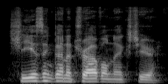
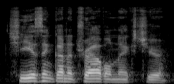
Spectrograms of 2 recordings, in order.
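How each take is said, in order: The two takes are said the same way.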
